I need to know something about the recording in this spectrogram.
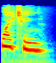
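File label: "whiting", British English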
